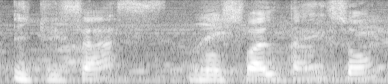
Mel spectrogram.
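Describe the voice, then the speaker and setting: A man with a Mexican accent hosting a casual conversation. He talks in an animated, slangy way and searches for words with many fillers. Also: high voice, a little slow, over music.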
